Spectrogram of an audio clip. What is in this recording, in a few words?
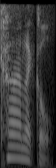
"conical", us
